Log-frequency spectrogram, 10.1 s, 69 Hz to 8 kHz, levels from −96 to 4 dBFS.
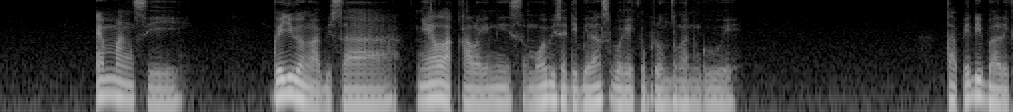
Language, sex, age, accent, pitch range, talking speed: Indonesian, male, 20-39, native, 80-100 Hz, 100 wpm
